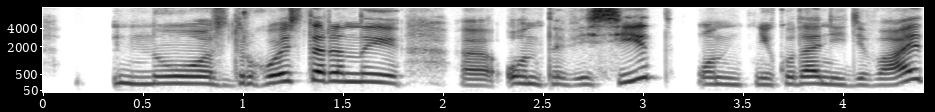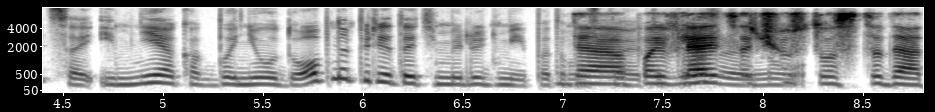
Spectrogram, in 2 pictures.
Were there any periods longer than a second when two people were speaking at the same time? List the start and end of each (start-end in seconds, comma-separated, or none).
6.9-8.2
